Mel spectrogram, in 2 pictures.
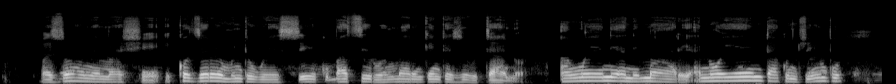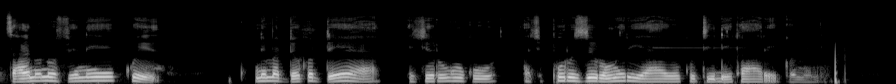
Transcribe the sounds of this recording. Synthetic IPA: mazuwaɲamaʃḛʔiko̞d͡ze̞ɾemuntuwe̞sekuɓat͡sirwamumaɾiŋɡe̞ŋɡe̞ʐe̞ɦuta̰ːno̞̰ | amweniane̞maɾḭa̰no̞endakunʐimbo | d͡zaːno̞no̞ve̞nekwe | ne̞madʱo̞kodʱea | et͡ʃiɾuŋɡu | at͡ʃi̥puɾud͡zirwemweɾijajo̞kutiːɗe̞kaɾḛɡʱomeni

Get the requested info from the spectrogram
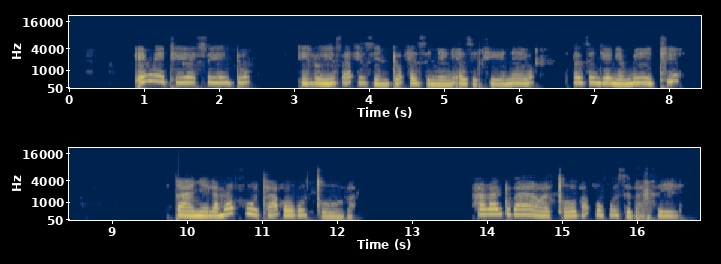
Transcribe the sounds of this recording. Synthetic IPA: imitʰijesintʼu | iluŋisaʔizintʼɔʔezineŋiezit͡ʃʼijɛnɛjɔ | ezind͡ʒʱɛŋemitʰi | ɣaɲɛlamafutʰaʔoɣuɡ͡ǀʱɔːβa | aβantʼuβajawaɡ͡ǀʱɔβauɣuzɛβasiːlɛ

